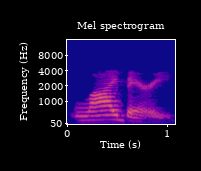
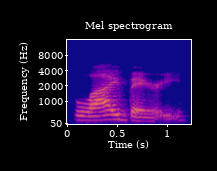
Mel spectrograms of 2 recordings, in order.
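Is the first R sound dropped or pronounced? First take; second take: dropped; dropped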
